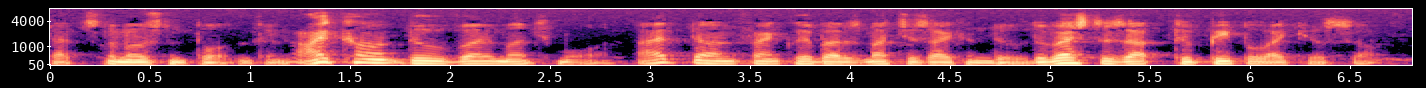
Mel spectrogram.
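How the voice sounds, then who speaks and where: Speaking at a fairly quick pace with hardly any pauses, a man uses a medium pitch and a dark, mellow, somewhat breathy tone, with very wide pitch swings. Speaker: author and researcher. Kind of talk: talk to an audience. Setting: meeting with audience.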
